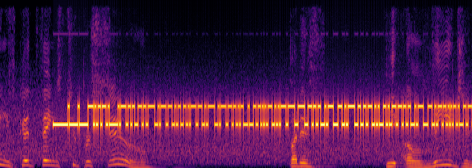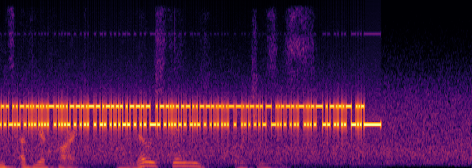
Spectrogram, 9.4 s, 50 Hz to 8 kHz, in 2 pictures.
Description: RTTY (75 baud, 850 Hz shift), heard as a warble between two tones, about 2550 Hz centre, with speech in English. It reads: EL TENIENTE BURNETT CONTINUA CON SU CARRERA EN LA MARINA DE LOS ESTADOS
